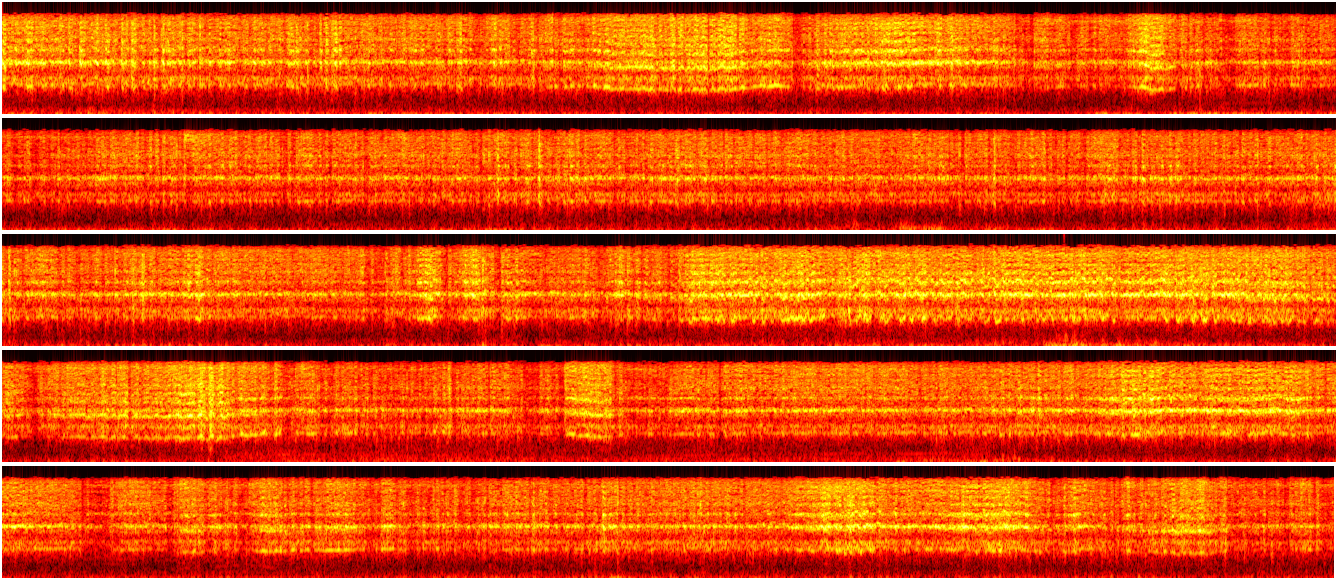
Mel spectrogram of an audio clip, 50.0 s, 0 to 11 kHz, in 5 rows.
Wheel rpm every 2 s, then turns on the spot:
230, 230, 220, 220, 220, 230, 230, 230, 230, 230, 230, 230, 220, 200, 200, 210, 230, 230, 230, 230, 230, 230, 230, 220, 220.
none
